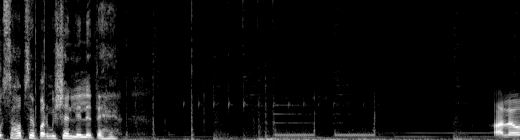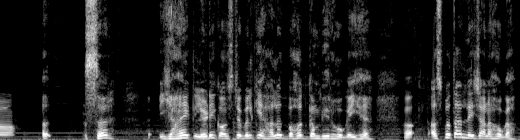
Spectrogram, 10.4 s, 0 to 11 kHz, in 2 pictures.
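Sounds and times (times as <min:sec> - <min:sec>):
speech: 0:00.0 - 0:01.6, 0:05.0 - 0:10.3
two steady electronic phone ringing tones: 0:02.7 - 0:03.8.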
